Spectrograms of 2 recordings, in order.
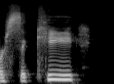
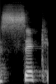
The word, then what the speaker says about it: Sikh: When I say Sikh, my faith is called Sikhism or Sikhi. I am a Sikh. It's spelled S-I-K-H. We're, as we try to decolonize language, it's properly pronounced as Sikh and not Sikh.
